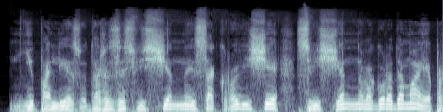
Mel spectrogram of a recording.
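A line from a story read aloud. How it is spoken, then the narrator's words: Muttering. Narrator (Russian): пробормотал он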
